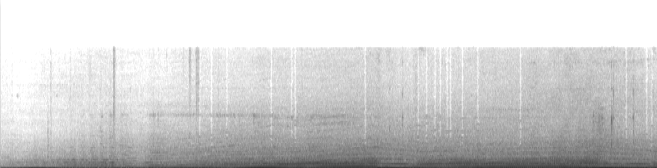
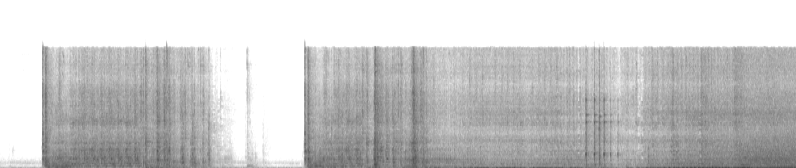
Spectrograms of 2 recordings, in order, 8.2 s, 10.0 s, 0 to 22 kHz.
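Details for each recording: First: Austin Healey 3000, top down, on-road full-throttle run after fixing sinking SU carburetor floats that raised fuel level: strong, smooth pull climbing through gears under heavy wind noise; engine feels amazing. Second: Austin Healey 3000 on SU carburetors, test fire after refitting reworked floats: runs ragged, popping and banging, misfiring; plugs then checked.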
